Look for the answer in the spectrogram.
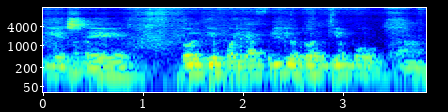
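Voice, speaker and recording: A man's voice: medium pitch, steady tone, moderate pace, creaky, warm tone, a little hiss or hum. A man preaching a sermon, telling a story earnestly with many fillers like "este" and "eh". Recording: roomy echo, mic far off.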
